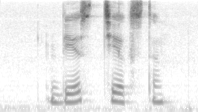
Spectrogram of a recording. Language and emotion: Russian, neutral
